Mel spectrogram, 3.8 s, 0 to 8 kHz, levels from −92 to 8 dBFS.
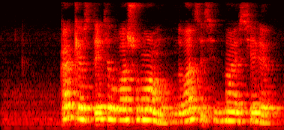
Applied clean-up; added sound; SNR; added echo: none; none; none; reverberation time 0.5 s.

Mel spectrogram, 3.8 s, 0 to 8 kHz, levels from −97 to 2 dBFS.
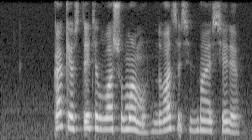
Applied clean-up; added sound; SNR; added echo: none; none; none; none.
